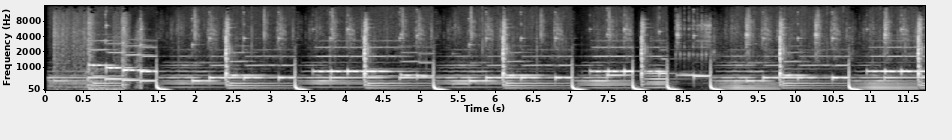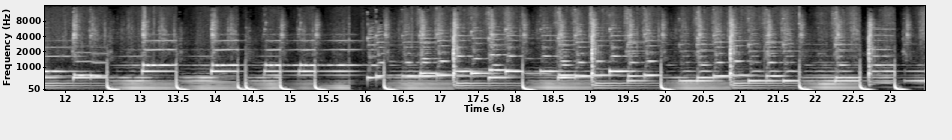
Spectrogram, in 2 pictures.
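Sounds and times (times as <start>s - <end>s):
lofi music: 0.0s - 23.4s.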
